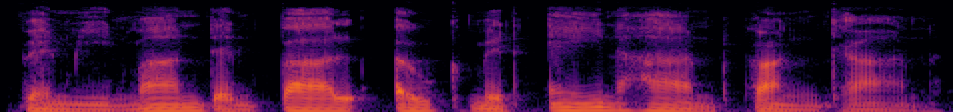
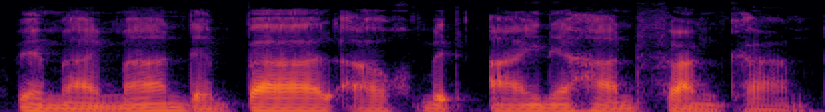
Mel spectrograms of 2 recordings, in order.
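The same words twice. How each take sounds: First: Full Low German dialect pronunciation. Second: Missingsch, a Low German-tinged mixed dialect. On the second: "Oder auf Missingsch"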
